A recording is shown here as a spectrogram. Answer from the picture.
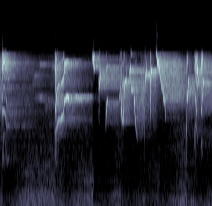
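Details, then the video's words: European goldfinch, young and caged, beginning to sing at six months, opens with a thin drawn note, then a lively jangle of rapid, twisting twittered notes. "الحسون بعد مرور ستة شهور أصبح يغرد"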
